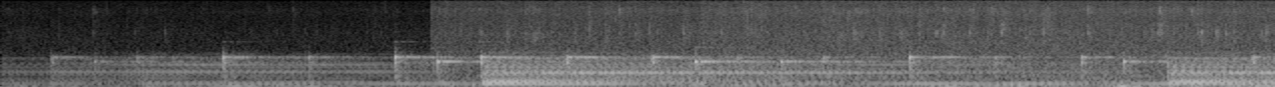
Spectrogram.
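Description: A summer rain shower falls as a steady hiss of rain that thickens a few seconds in, with sustained tonal notes running over it throughout.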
